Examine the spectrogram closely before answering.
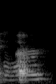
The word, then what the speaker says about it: Eivor: Yeah, the E in my name is actually pronounced as an A, not an E. So it's like A. Eivor. Eivor. Eivor? Okay, Like, Eivor. drop the I, pronounce the E as an A. Eivor. Yeah, Okay. the I's silent.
